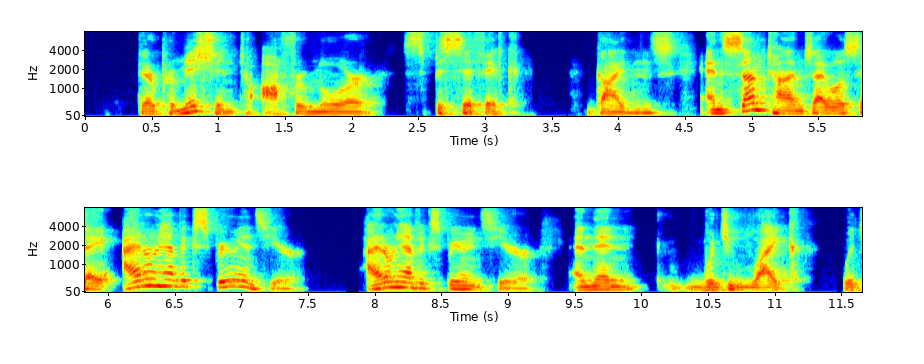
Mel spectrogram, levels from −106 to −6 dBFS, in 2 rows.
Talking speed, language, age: 145 wpm, English, 50-69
